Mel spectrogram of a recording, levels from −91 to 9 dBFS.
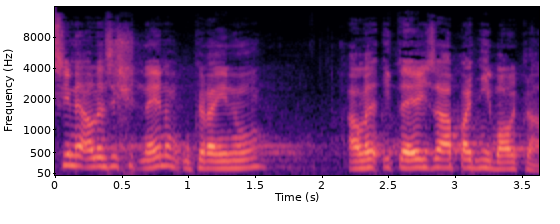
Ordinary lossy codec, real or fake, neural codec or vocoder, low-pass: MP3, 64 kbps; fake; codec, 44.1 kHz, 3.4 kbps, Pupu-Codec; 14.4 kHz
